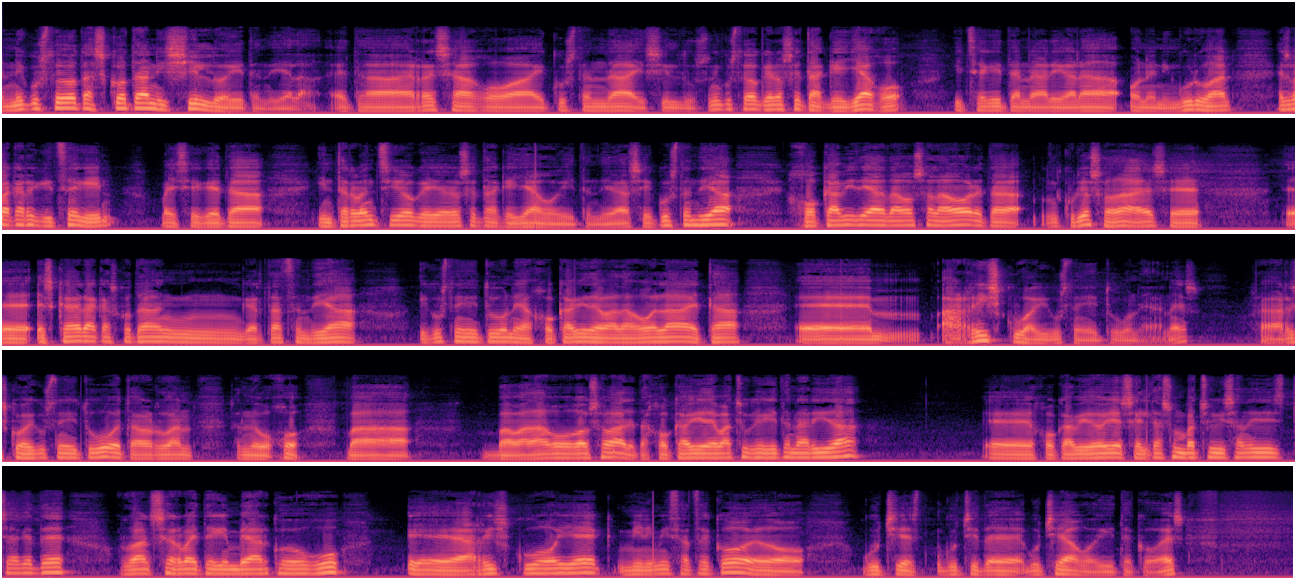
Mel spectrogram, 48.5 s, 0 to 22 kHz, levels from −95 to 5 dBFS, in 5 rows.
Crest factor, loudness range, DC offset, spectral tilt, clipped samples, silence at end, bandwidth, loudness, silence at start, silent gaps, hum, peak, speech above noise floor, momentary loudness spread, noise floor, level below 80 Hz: 16 dB; 3 LU; 0.9%; -6.5 dB/octave; under 0.1%; 0.6 s; 10 kHz; -22 LUFS; 0 s; none; none; -6 dBFS; 38 dB; 10 LU; -60 dBFS; -50 dBFS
